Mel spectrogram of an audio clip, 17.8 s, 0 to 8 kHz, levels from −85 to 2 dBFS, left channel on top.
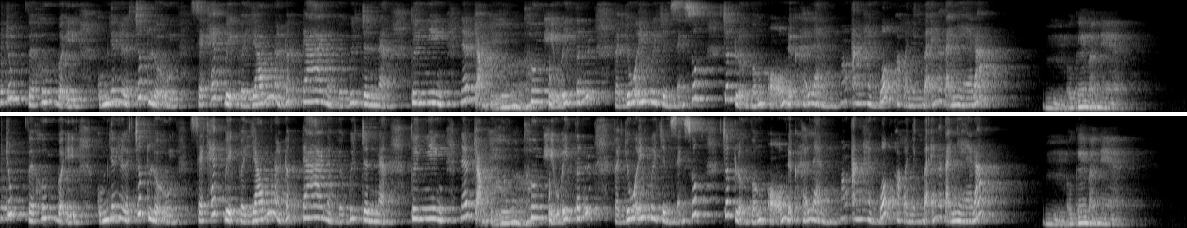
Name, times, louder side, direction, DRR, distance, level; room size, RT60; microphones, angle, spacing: voice 1, 0.0-7.5 8.0-14.8, right 2 dB, 40° right, 3 dB, 1.0 m, -25 dB
voice 2, 7.1-8.0 15.6-16.8, right 1 dB, 20° right, -1 dB, 0.9 m, -27 dB
15.5 x 7.2 x 2.8 m, 1.1 s
head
